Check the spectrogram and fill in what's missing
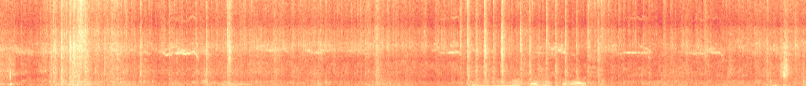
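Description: Pigeons coo in low, repeated murmurs amid a busy outdoor background, with some bird calls and rustling around them.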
